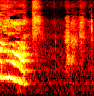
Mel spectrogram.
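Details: Kiko, a pet dachshund, responds after being told to let everyone know it was bathed with shampoo: a single half-second whine sliding downward in pitch, followed by quiet and faint rustling.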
